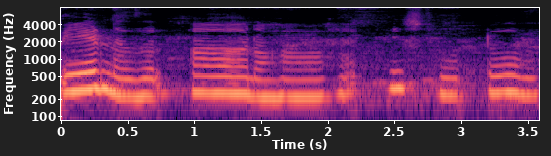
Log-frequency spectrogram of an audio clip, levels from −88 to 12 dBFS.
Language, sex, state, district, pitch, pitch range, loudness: Hindi, female, Madhya Pradesh, Umaria, 250 Hz, 225-265 Hz, -17 LUFS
